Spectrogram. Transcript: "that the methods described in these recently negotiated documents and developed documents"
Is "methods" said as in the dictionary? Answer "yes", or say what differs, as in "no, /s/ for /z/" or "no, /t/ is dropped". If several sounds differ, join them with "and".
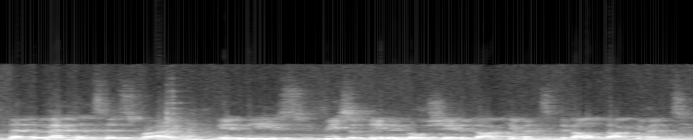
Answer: yes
